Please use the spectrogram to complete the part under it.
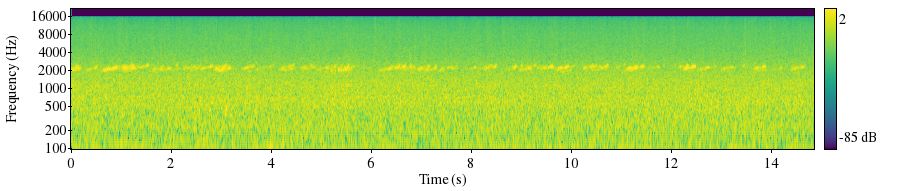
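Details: Forest river frogs in moss-covered woodland give high, rattling croak bursts in a loose series, roughly one every second or so, with short gaps, all over a continuous hiss of flowing river water.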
